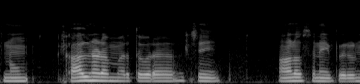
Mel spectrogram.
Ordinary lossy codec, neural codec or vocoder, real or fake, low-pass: Opus, 32 kbps; none; real; 7.2 kHz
